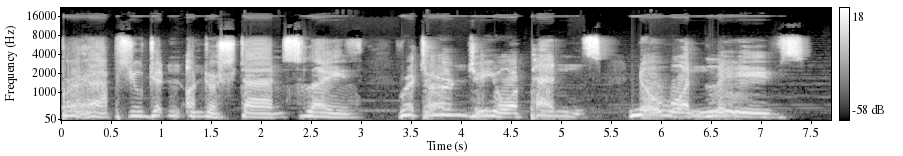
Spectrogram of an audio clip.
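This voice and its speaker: A raspy put-on character voice speaks at a very slow pace. Faint music plays in the background. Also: man, fairly high pitch for a man. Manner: domineering, menacing.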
